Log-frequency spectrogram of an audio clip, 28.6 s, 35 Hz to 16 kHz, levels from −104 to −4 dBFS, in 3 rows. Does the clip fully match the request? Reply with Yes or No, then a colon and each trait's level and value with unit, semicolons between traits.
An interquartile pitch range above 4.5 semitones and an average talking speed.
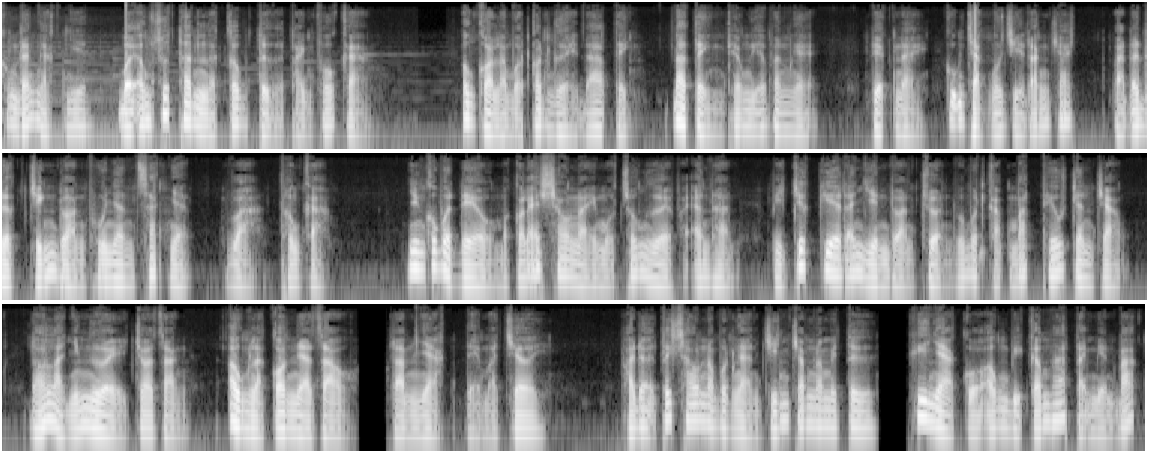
Yes: average, 5.3 semitones; average, 230 wpm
